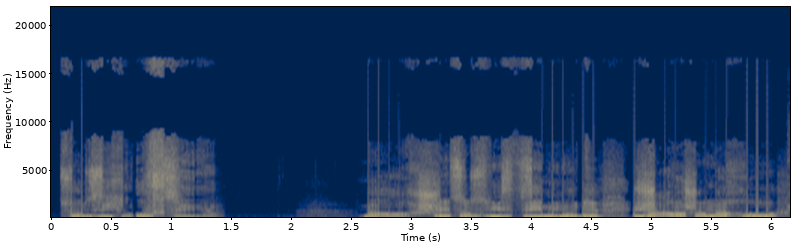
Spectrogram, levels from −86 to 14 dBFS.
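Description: From start to end, the speech shows interleaved audio read as planar. Each block of about 85 ms, which fits a 4096-sample block, is split in halves and treated as two channels. The voice drops an octave, sounds doubled, and chops at about 11.7 Hz.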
